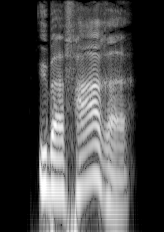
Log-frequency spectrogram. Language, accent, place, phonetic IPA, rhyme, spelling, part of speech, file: German, Germany, Berlin, [yːbɐˈfaːʁə], -aːʁə, überfahre, verb, De-überfahre.ogg
- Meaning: inflection of überfahren: 1. first-person singular present 2. first/third-person singular subjunctive I 3. singular imperative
